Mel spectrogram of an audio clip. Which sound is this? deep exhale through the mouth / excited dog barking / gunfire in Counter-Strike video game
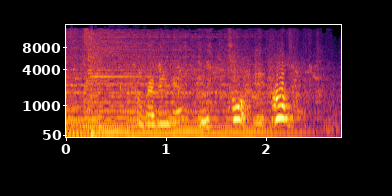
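excited dog barking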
